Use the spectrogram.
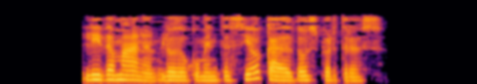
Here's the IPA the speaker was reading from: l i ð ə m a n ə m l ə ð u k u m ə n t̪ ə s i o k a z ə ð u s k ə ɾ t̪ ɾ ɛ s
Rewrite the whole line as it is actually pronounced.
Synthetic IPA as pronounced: l i ð ə m a n ə n l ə ð u k u m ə n t̪ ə s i o k a ð ə ð o s p ə ɾ t̪ ɾ ɛ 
